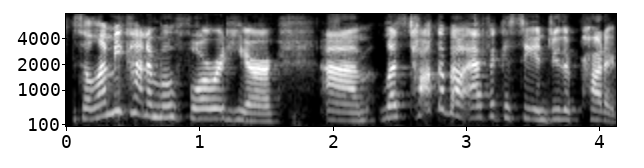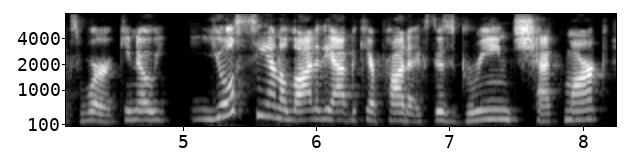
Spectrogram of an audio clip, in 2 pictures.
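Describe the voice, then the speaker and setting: Woman presenting a webinar, chatty and upbeat, filler words, slightly high voice, muffled lo-fi sound. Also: bright, forceful tone. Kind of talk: online sales presentation. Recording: dull lo-fi webinar audio.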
